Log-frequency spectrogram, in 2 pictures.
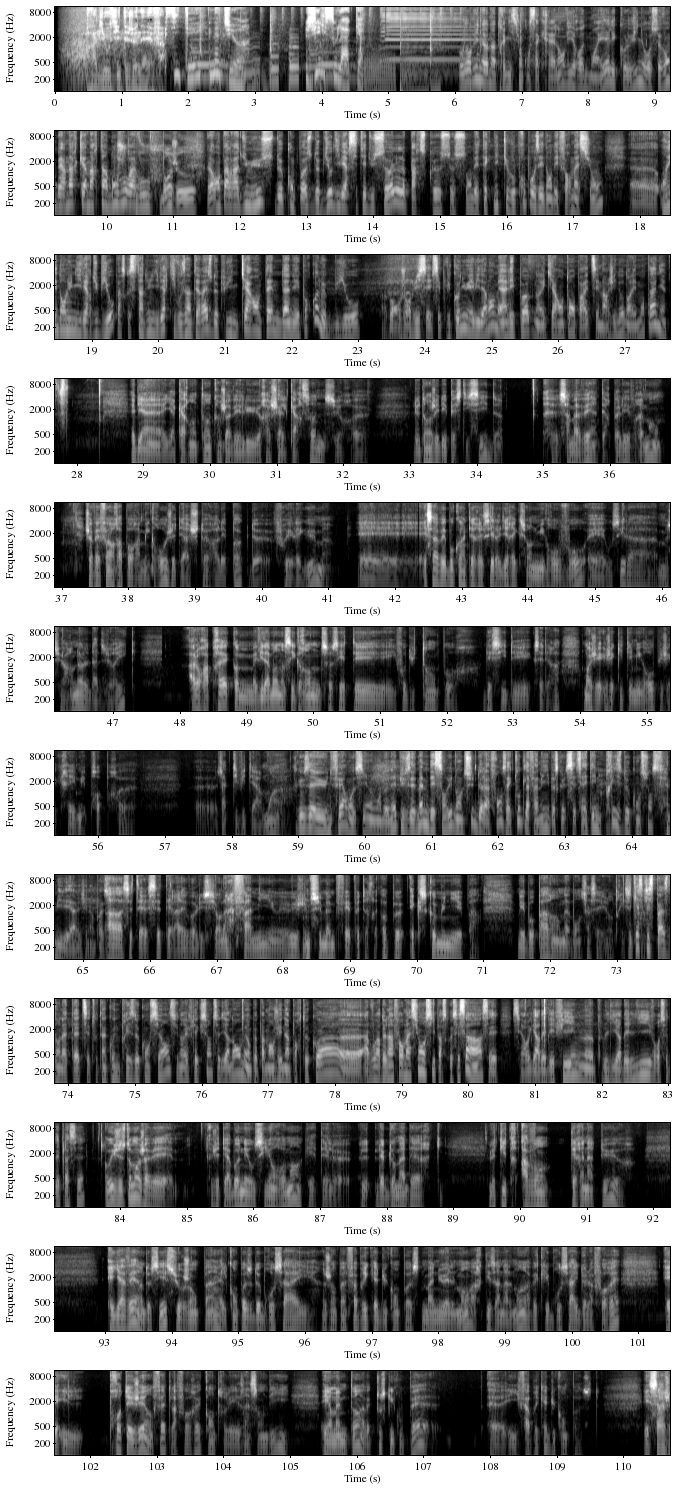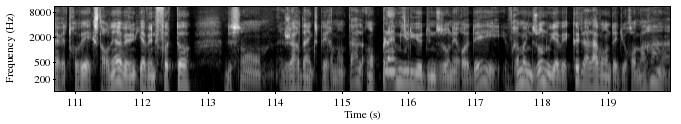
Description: Entretien, résumé en quelques minutes d’une quarantaine d’années d’activités et d’expériences dans le domaine de la régénération des sols, la lutte contre l’érosion et la désertification, la prévention des famines et des sécheresses.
